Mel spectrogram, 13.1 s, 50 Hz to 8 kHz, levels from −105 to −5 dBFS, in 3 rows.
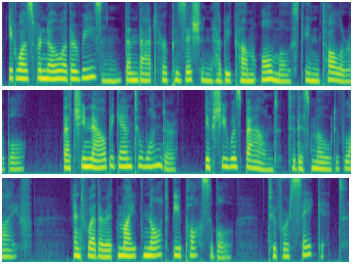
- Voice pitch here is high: Yes, high, 205 Hz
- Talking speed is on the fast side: No, average, 180 wpm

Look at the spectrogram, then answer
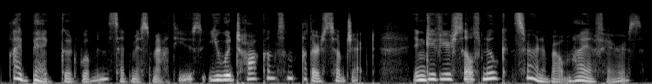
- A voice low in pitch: No, medium, 185 Hz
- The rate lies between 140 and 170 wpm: No, average, 200 wpm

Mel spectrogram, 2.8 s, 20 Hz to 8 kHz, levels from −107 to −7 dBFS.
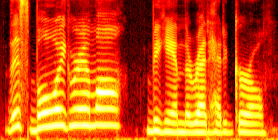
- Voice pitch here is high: Yes, very high, 250 Hz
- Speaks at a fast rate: No, average, 175 wpm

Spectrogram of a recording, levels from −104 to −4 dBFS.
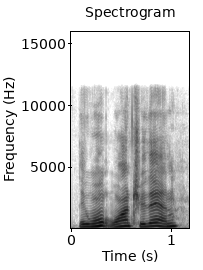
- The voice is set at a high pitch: Yes, high, 230 Hz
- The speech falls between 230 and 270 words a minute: Yes, fast, 255 wpm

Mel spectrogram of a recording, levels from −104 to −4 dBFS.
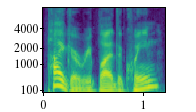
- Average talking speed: Yes, average, 195 wpm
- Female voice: No, male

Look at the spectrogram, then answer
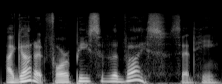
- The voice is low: Yes, low, 115 Hz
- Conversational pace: No, fast, 270 wpm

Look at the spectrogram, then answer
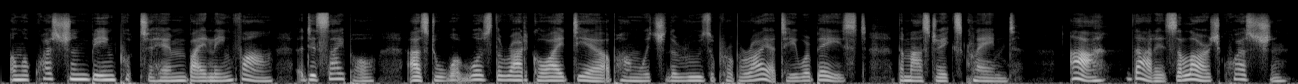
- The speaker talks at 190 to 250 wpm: No, average, 165 wpm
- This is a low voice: No, medium, 185 Hz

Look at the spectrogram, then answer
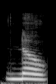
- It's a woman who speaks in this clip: Yes, female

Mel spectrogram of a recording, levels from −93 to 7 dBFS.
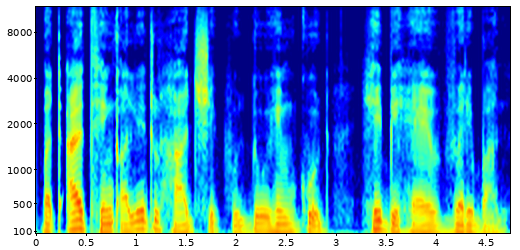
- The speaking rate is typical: Yes, average, 175 wpm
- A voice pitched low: Yes, low, 100 Hz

